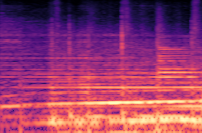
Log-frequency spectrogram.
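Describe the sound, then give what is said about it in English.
An electric guitar played to imitate a car, with a steady droning tone, harmonic layers and swelling, revving bursts that grow louder partway through. No one speaks. “Yeah, there's the car sound on the guitar.”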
